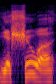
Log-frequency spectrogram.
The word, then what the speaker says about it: Yeshua: Jesus both of which would reflect the the yay sound not the yah sound so we know without any question that it was not yah we also know that Yeshua is short for yehoshua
